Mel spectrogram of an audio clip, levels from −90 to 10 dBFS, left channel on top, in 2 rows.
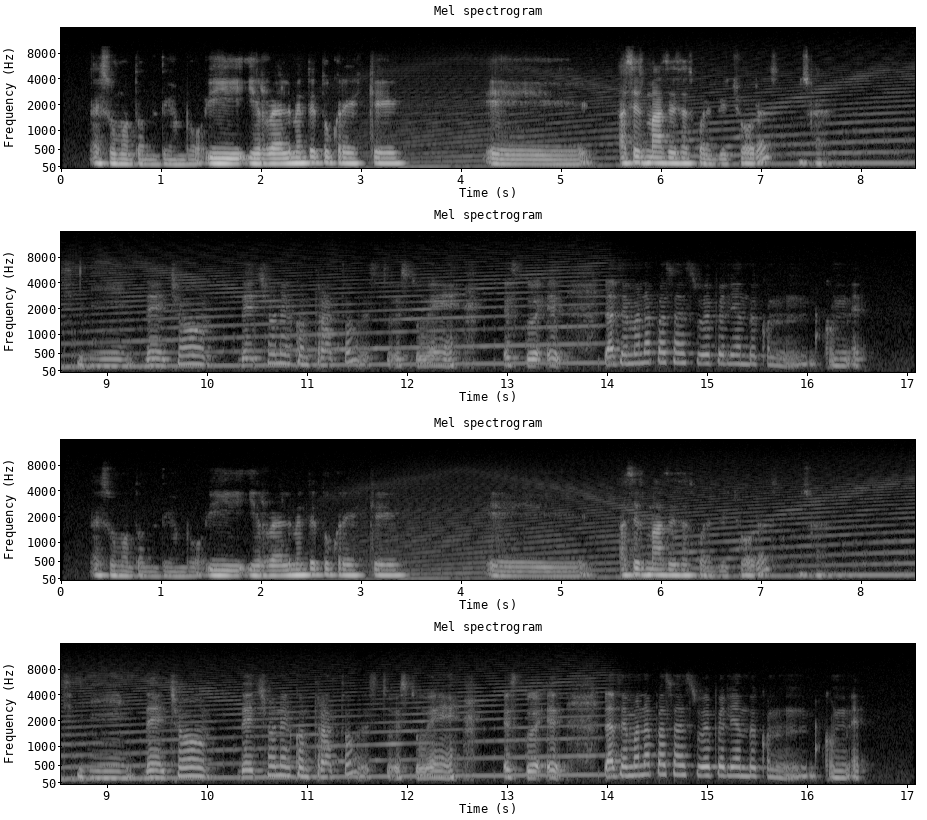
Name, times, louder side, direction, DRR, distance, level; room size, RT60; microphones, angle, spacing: voice 1, 0.3-3.4 4.2-5.3 5.6-7.7, left 5 dB, 75° left, 0.4 m, -25 dB
sound 1, 2.2-14.4, right 1 dB, 10° right, 0.7 m, -44 dB
voice 2, 8.6-16.5, right 4 dB, 40° right, 0.4 m, -34 dB
12.5 x 6.5 x 2.4 m
head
